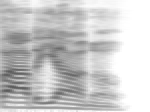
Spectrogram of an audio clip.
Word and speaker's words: Fabiano: say his last name Michael Fabiano uh like by Antonio see when you hear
